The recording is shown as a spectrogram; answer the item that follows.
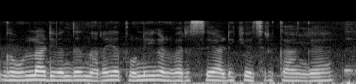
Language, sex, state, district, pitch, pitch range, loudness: Tamil, female, Tamil Nadu, Kanyakumari, 190 Hz, 180-195 Hz, -15 LUFS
